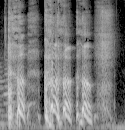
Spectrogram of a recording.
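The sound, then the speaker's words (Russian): A string of close, voiced cough-like bursts, about four or five in quick succession, ending in a breathy rasp; it sounds like a person acting out a cough rather than a natural one. “Роза кашляет, и соловей едва не проглатывает булавку.”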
